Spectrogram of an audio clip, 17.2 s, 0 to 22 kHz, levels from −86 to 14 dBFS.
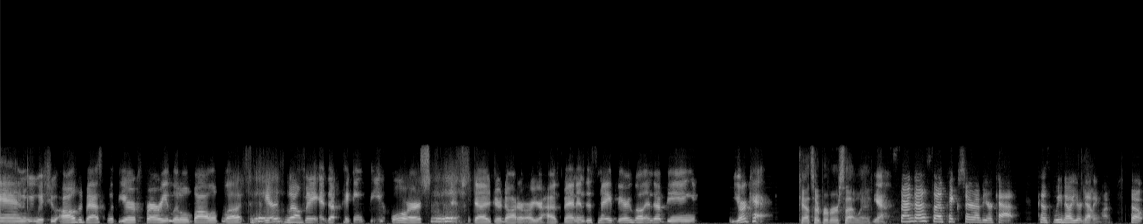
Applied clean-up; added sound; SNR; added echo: neural diffusion model UNIVERSE++.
